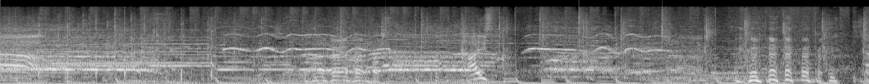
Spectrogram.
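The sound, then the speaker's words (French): Fan zone crowd cheering and shouting, with many voices whooping and yelling together, loud and busy throughout with sharp shouted peaks near the end. “Et il y a une partie de sa fanzone qui est avec nous aujourd'hui. Ouais, du bruit, voilà.”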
